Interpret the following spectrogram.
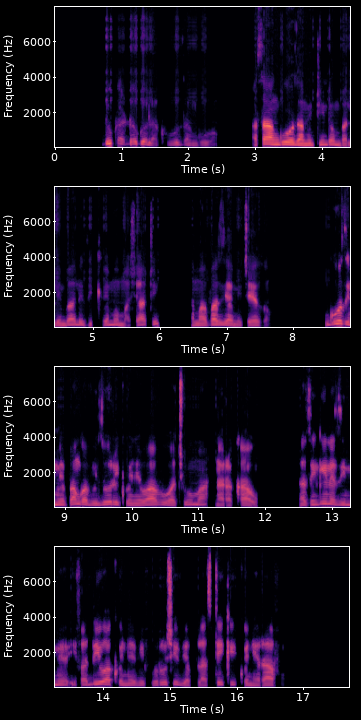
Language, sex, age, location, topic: Swahili, male, 25-35, Nairobi, finance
